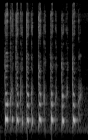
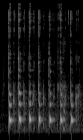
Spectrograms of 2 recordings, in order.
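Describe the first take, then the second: First: High mouth-made knocking; quick high playful knocking; knock knock sound. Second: High hushed knocking made with the mouth; a soft high tapping knock; soft knock sound. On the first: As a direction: tap out a knock with your voice. Knocking at the door. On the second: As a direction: knock quietly with your voice. Knocking at the door again. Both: Pretend.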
